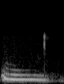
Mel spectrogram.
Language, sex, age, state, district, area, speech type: Assamese, female, 18-30, Assam, Dhemaji, urban, conversation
